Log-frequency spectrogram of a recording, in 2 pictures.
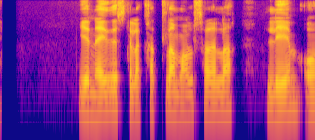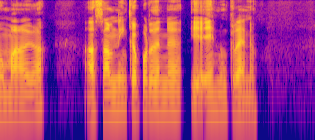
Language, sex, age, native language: Icelandic, male, 18-19, Icelandic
